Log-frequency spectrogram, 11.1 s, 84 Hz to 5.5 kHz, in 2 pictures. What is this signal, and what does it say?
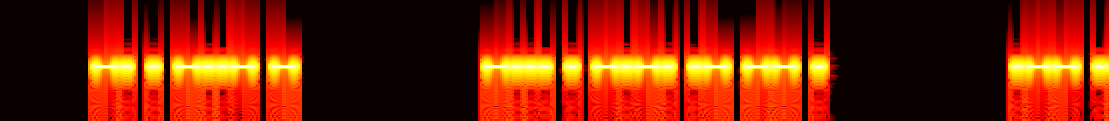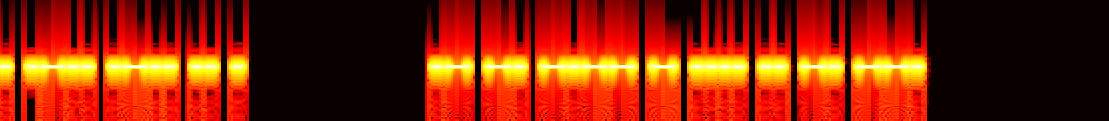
Morse code, heard as a keyed tone, about 34 wpm, 550 Hz. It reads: NEXT BECAME WILLIE ANYTHING
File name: Ultimate Word List / 35WPM Ultimate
